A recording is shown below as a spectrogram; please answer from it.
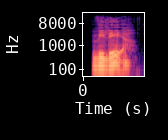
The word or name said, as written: velar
